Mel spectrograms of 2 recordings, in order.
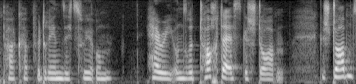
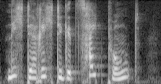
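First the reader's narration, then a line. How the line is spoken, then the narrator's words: Louder hiss, woman. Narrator (German): zischt die Frau jetzt lauter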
